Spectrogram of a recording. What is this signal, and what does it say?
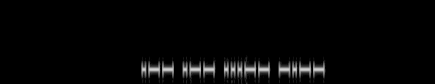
Morse code, heard as a keyed tone, about 36 wpm, 700 Hz. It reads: WW3Y
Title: USA Call Signs - 4 Characters - Repeated 3x - 35wpm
